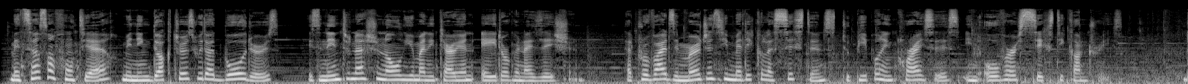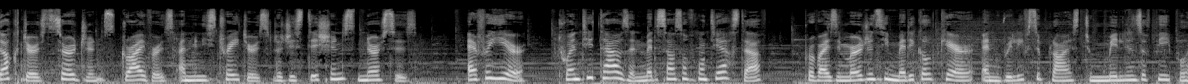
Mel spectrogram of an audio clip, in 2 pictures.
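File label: French English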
